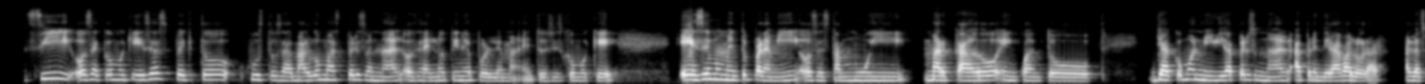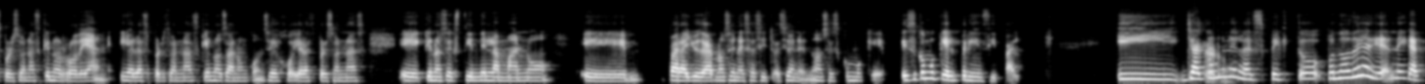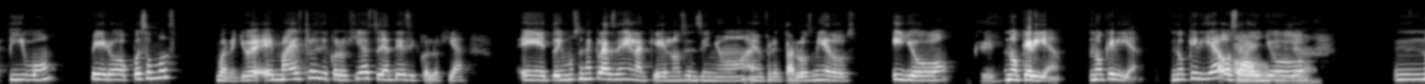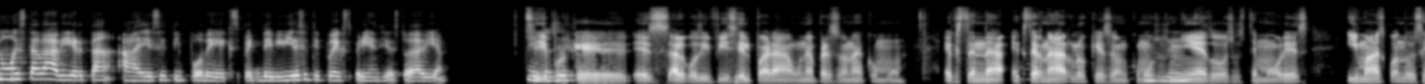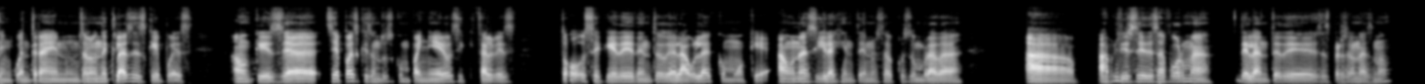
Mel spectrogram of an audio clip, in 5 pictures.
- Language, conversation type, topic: Spanish, podcast, ¿Cuál fue una clase que te cambió la vida y por qué?
- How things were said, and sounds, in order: unintelligible speech; tapping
